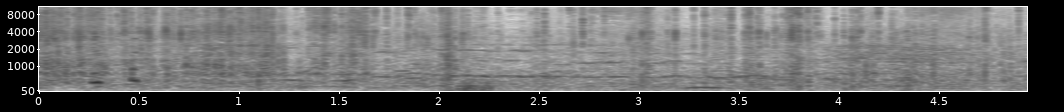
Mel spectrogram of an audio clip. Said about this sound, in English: Perfect audio, rustling. No, it's good. It's good Foley work. It shows, shows where we are.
